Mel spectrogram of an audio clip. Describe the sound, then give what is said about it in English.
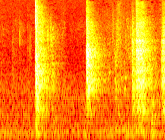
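A chair creaks and squeaks several times in quick, uneven bursts, moderately loud, with no one talking. “That's a very squeaky chair you got.”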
